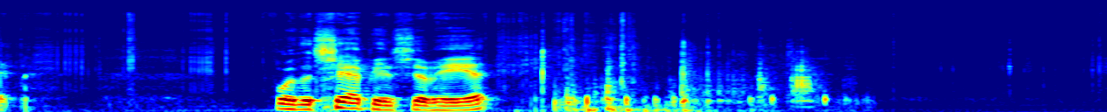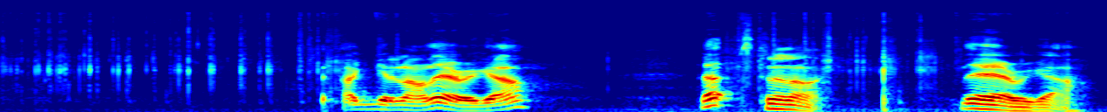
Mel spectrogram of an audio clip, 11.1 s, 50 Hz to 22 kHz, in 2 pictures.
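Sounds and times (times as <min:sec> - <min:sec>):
plastic rubbing under fingers: 0:00.0 - 0:07.8.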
